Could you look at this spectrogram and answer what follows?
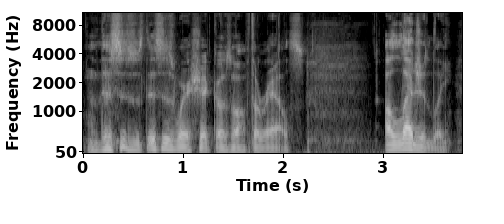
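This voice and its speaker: A man's voice: deep voice, expressive, normal speed, slightly rough. A man hosting a film commentary show, irreverent and sweary, drifting into comic tangents and acted-out asides. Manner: irreverent, sweary, digressive, mimics people in asides.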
